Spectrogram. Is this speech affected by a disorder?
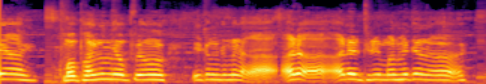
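Yes: brain lesion disability.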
